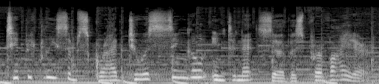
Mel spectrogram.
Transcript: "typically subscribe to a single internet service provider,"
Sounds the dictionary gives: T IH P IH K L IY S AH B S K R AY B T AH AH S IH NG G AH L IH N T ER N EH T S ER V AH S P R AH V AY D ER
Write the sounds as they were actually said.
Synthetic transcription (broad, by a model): T IH P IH K L IY S AH B S K R AY B T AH AH S IH NG G AH L IH N T ER N EH T S ER V AH S P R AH V AY D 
